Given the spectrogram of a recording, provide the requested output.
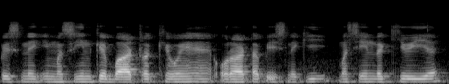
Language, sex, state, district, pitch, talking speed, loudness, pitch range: Hindi, male, Uttar Pradesh, Shamli, 125 Hz, 215 wpm, -22 LUFS, 125-130 Hz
